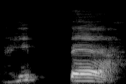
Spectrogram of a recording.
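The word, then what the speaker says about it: ὑπέρ: Mas como é a aspiração forte, por causa da vírgula ao contrário, ela é pronunciada riper.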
